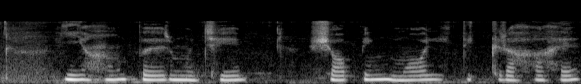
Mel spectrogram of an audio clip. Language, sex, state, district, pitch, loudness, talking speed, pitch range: Hindi, female, Himachal Pradesh, Shimla, 210 Hz, -16 LUFS, 80 wpm, 200-220 Hz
